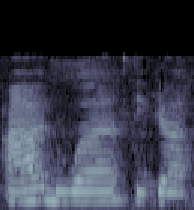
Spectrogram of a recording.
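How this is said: The two digits are read separately, apart. The speaker calls it right. "tapi dipisah bilangnya"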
